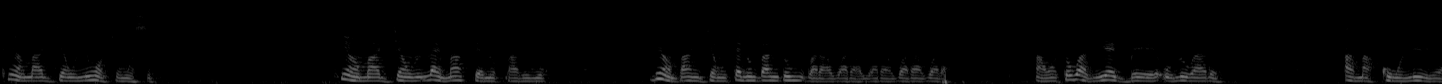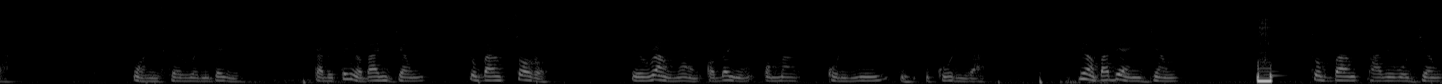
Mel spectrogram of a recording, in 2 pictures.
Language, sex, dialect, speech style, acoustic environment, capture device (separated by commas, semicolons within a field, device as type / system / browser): Yoruba, female, Nigeria - Lagos Yoruba, relaxed; focused, nature, mobile / macOS / Safari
